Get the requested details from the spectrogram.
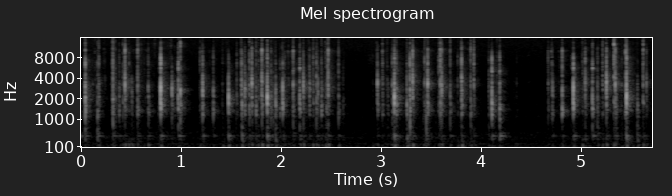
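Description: A 65% Space65 Cybervoyager mechanical keyboard with an aluminum case, ABS plastic keycaps and Holy Panda switches is typed on continuously with the fingertips of both hands. Bright, crisp clacks come in quick bursts with short pauses, each one dry and gone almost instantly.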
